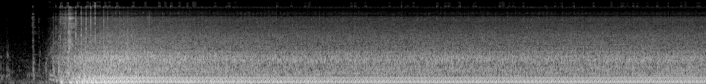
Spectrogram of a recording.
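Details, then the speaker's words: Troy-Bilt XP push mower, previously leaking gas and backfiring when hot, after a new fuel line, tightening the loose carburetor and adjusting the valves: starts and settles into a steady, even run with no hunting or surging. "not even hunting looks really good now"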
